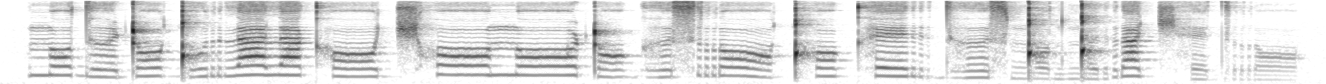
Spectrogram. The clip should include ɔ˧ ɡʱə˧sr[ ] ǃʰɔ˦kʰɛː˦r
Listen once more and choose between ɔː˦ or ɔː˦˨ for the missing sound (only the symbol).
ɔː˦˨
